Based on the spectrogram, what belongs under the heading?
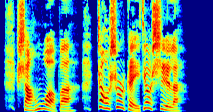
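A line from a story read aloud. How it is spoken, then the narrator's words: Laughing. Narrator (Chinese): 凤姐儿笑道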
